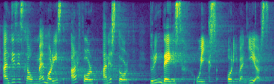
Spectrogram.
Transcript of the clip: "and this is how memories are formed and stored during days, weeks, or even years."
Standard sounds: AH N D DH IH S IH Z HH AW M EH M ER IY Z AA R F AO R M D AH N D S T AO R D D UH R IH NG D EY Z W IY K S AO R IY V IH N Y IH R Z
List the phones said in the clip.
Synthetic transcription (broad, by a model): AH N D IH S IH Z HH AW M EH M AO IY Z AA R F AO R M AH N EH S T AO R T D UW R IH NG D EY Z W IY K S AO R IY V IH N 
